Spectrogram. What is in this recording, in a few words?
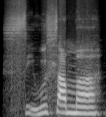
careful, cantonese; XBOX; enemy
